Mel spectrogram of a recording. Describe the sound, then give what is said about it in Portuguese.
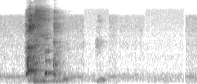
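A single sudden, loud sneeze bursts out and fades within about a second, followed by a faint short sound and then near silence with a low steady hum. “Saúde.”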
